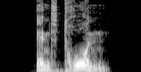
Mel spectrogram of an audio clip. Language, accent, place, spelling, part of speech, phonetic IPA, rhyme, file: German, Germany, Berlin, entthron, verb, [ɛntˈtʁoːn], -oːn, De-entthron.ogg
- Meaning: 1. singular imperative of entthronen 2. first-person singular present of entthronen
